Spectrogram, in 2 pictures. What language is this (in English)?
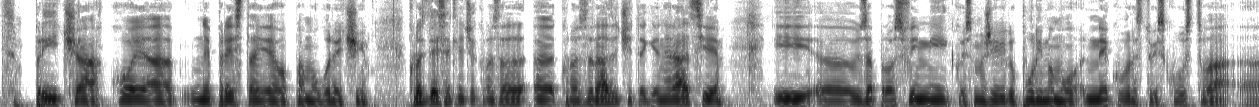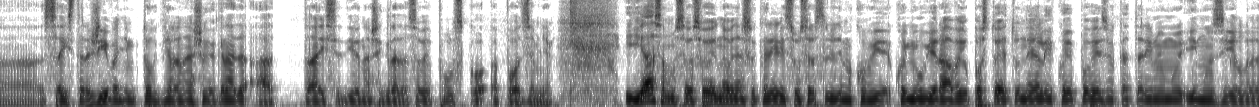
Croatian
